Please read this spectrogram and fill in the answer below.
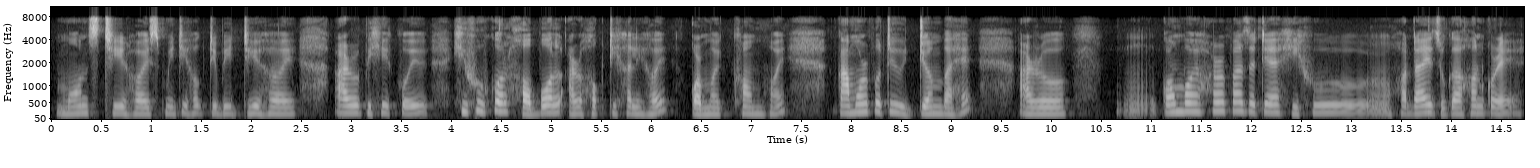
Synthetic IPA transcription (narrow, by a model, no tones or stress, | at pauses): mɔnstʰiɹɦɔjsmitiɦɔk̚tibidʱiɦɔja̰ɹubixexkojxixuhɔkɔlxɔbɔlaɹuxɔktixaliɦɔj | kɔɹmɔkʰːɔmɦɔjkamɔɹpɹotiudjɔmbaɦɛa̰ɹu | kɔmbɔjxɔɹpazetijaxixu | xɔdajzuɡaxɔnkɔɹɛ̰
